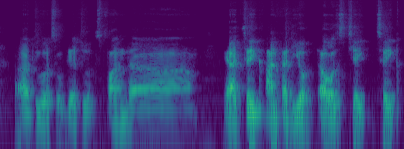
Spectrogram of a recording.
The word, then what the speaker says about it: Cheikh: I think it's pronounced the same way as Cheikh. Yeah, it's Cheki, and I'm yet to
